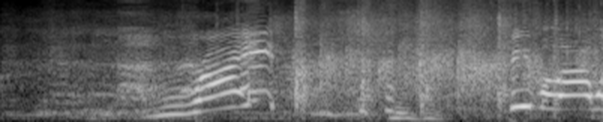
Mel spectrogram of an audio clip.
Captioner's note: audience laughing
